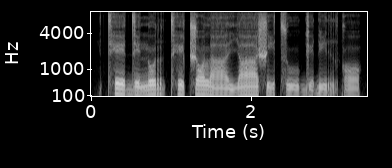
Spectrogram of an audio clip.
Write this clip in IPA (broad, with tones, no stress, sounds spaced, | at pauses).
tʰ e˦ d e˨ n o˦ r tʰ ɪ˦˨ t͡ʃ ɔ˦ l aː˨ j aː˦ ʃ i˨ t͡s uː˨ ɡ ɪ˨ ɗ i˦ r k ɔ˦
